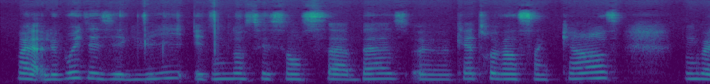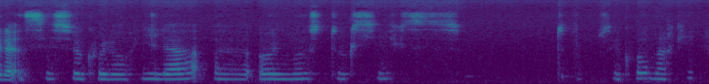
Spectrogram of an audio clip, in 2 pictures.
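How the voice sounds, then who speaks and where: A young woman hosts a knitting podcast, her voice slightly high and husky. She chats casually and hesitantly in a show-and-tell style, full of fillers and restarts.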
